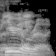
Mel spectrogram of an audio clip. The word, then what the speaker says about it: Ethereal Road: me on Twitter already it's it's ethereal Road ethereum ethereal Road ethereal road is the correct correct pronunciation okay one of the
